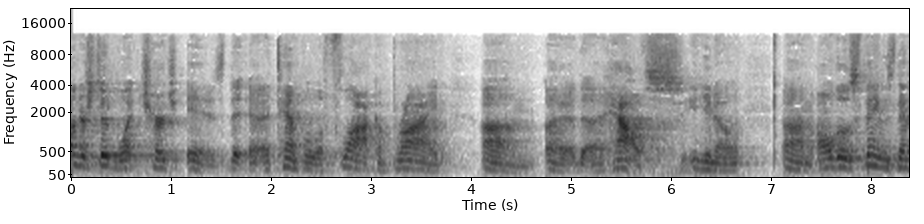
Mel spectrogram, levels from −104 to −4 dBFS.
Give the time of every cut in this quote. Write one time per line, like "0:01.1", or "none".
none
